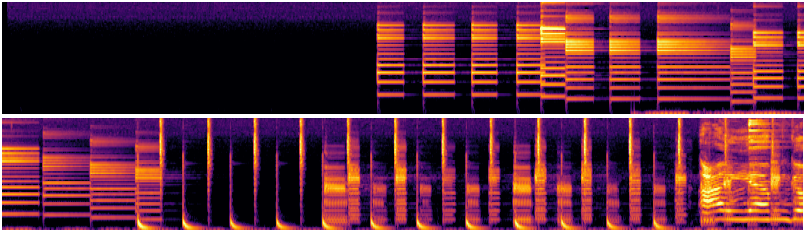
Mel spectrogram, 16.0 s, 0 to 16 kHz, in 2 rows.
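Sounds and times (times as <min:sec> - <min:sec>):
electronic note melody: 0:03.8 - 0:10.5, 0:11.2 - 0:16.0.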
